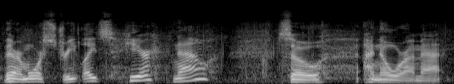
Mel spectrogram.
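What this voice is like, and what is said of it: Slightly out of breath. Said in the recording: “There's a little bit of a hill here, so I'm a little out of breath.”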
